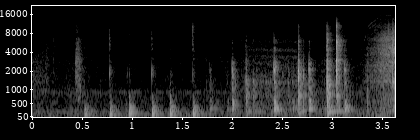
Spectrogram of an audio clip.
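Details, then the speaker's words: Simson M500 engine (Schwalbe), rebuilt a while ago and little run, with stronger clutch pressure spring making the clutch heavy: sharp, uneven dry clicks about one and a half a second as the clutch is worked by hand; aftermarket clutch diaphragm spring suspected of clicking. "ja das auch die tellerfede fängt jetzt schon an zu knacken das ist auch immer so ein Problem bei den Nachbau Teller Fehlern"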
